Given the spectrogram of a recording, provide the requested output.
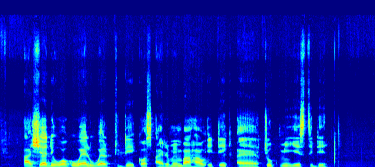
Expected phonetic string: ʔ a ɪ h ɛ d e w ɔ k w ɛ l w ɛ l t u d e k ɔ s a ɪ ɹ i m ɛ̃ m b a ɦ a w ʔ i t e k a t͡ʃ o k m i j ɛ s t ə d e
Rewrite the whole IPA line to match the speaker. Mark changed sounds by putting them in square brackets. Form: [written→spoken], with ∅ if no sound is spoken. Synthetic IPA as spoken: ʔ a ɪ [h→ʃ] ɛ d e w ɔ k w ɛ l w ɛ l t u d e k ɔ s a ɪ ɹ i m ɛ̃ m b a ɦ a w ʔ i t e k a t͡ʃ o k m i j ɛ s t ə d e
